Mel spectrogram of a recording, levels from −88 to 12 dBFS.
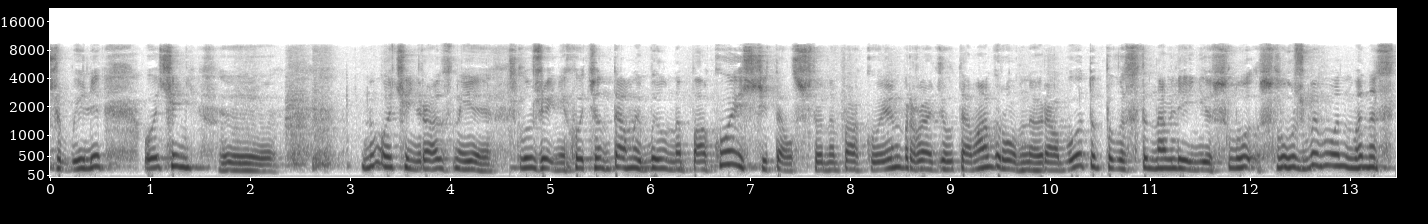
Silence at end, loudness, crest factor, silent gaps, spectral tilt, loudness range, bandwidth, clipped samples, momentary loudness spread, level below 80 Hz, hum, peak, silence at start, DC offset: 0 s; -19 LUFS; 14 dB; none; -5 dB/octave; 2 LU; 9.6 kHz; under 0.1%; 6 LU; -58 dBFS; none; -4 dBFS; 0 s; under 0.1%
